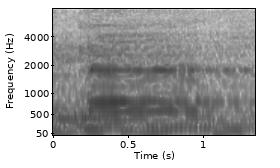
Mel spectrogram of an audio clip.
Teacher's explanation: নুনের মখরাজ জিহবা অগ্রভাগ দুই পাশে নয় কিনারা, সামনের উপরের দাঁতের মাড়ির সাথে লাগিয়ে বলতে হবে না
